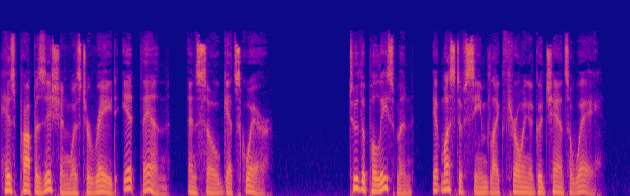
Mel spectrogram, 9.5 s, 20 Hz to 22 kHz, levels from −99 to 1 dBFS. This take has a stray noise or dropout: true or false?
false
